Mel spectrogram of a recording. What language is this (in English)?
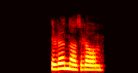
Pashto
